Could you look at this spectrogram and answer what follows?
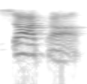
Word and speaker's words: Choctaw: We know that's not the correct pronunciation is Choctaw.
